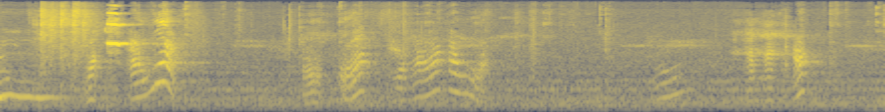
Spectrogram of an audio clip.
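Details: Indian ringneck parakeet in a cage beside another bird, talking to its owner: a few loud, scratchy mimicked syllables with falling slides, then quieter muttering and a final harsh phrase.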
